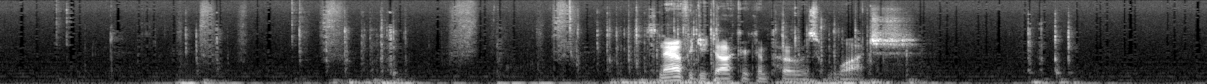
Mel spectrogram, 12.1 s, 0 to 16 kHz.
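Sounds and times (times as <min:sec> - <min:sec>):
typing on computer keyboard: 0:03.0 - 0:04.2, 0:05.7 - 0:09.2, 0:10.3 - 0:10.8.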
